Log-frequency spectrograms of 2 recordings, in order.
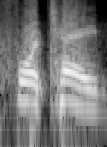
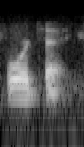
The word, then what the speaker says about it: Forte: Forte, because that's the way the owners want it pronounced. – Okay. All right, Forte.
